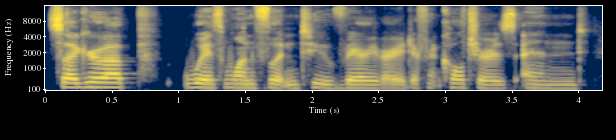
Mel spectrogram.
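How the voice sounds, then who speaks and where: A young woman with an American accent talks animatedly as an interview guest, stopping often on fillers and restarts. Her voice sits low and has a gravelly edge of vocal fry. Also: steady tone, normal speed, a little mellow. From Sweden. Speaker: guest musician. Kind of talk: casual interview chat.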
